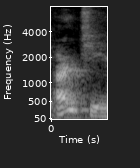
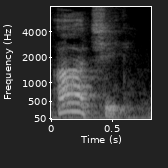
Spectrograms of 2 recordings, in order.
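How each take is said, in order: First: The name is said without an Australian accent. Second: The name is said in an Australian accent. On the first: "you don't say Archie if you're from Australia" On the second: "You say, oh, that's Archie"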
